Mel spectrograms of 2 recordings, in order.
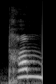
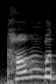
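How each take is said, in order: First: The final b sound is silent. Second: The final b sound is pronounced. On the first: The speaker calls it right. "हम क्या बोलते हैं? थम बोलते हैं।" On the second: The speaker calls it wrong. "हम थंब तो नहीं बोलते ना"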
